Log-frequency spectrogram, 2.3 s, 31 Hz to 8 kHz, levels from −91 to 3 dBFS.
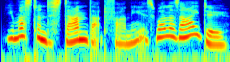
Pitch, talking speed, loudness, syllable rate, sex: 235 Hz, 260 wpm, -19 LUFS, 5.9 syllables/s, female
